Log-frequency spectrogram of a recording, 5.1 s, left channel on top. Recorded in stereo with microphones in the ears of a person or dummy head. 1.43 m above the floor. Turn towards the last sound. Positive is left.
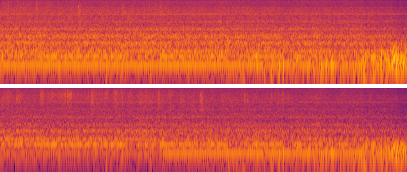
No sound to turn to.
